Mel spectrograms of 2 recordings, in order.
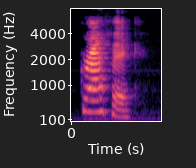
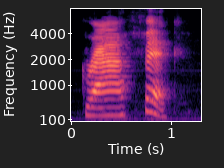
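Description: First: Said in the usual way. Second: "Graphic" split in two, graph-ic; two separate beats on "Graphic", gap between; syllable by syllable. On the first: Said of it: "you tell me the whole word". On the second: Shown as a demonstration. Teacher giving a word to blend, said syllable by syllable. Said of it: "say the syllables in a word".

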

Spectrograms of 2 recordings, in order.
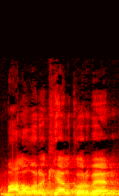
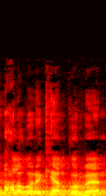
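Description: No difference in how they are said.

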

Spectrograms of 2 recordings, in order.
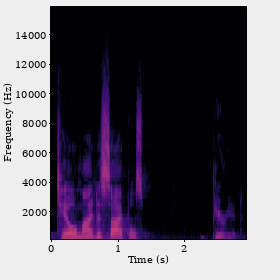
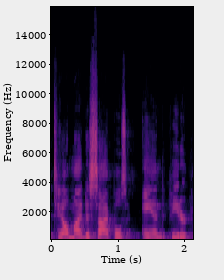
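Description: First: Quiet "disciples", a pause, then "period" dropped very low; full stop after DISCIPLES. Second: "disciples" runs straight on into an emphasized "and Peter"; stress on AND PETER. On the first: Preacher shows what Jesus could have said, stopping after "disciples". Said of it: "He could have said". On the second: Preacher shows what Jesus really said, stressing "and Peter". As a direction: lean on "and Peter" as the key addition. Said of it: "No, he said". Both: Shown as a demonstration.

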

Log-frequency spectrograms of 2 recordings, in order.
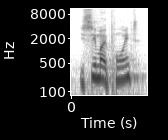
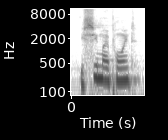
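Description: Both takes have the same delivery.

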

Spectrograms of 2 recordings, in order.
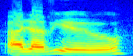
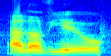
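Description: First: Slow, louder and drawn out; tender slow declaration to the cat; slow loving. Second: Said in the usual way. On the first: Real, not acted. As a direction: linger lovingly on each word. Said twice to cat.

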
